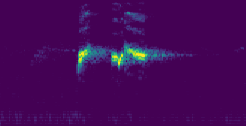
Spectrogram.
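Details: Jambul bulbul, the red-whiskered bulbul, in singing training: one cheerful whistled phrase, a rising note followed by a warbling, slightly longer slurred note.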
